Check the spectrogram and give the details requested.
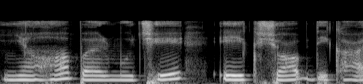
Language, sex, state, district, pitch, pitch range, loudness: Hindi, female, Himachal Pradesh, Shimla, 210 Hz, 205-225 Hz, -15 LUFS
